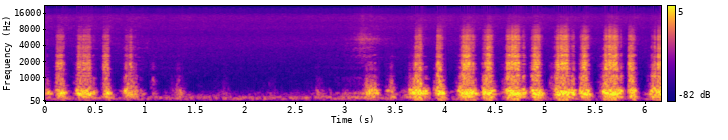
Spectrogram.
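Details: Heart sounds at position P while standing: rapid, scratchy beats fade almost to silence for two seconds, then return loudly; weird extreme intensity change, PFO shunt suspected.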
